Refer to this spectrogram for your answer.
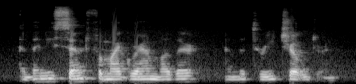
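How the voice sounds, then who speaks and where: With an American accent, a woman speaks at a very deep, low pitch. Noticeable background noise runs under her voice. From New York City, the Bronx. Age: 80s+. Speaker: oral history interviewee. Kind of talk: oral history interview. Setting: home apartment. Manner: halting.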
